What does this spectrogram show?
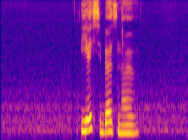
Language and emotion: Russian, neutral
